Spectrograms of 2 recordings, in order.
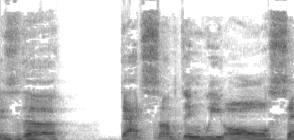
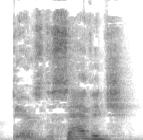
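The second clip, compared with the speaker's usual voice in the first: put-on gasp, quieter; 2 semitones higher, 7 dB quieter than usual. Retelling how the room reacted: imitating a gasp. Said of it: "They almost gasped like".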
